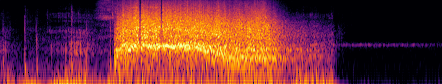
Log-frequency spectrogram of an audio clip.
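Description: A man shouts loudly into a close microphone.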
